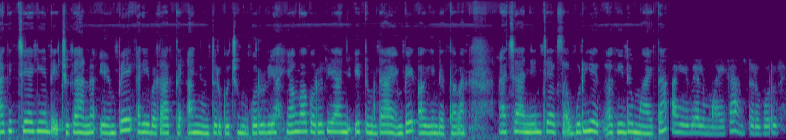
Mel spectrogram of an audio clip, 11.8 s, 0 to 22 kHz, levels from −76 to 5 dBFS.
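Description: At 10.03 s the speech drops out for about 20 ms, then returns dull and boxy until the end. Nothing above 3.8 kHz remains. The level falls by roughly 5 dB, and a new noise floor appears, about 40 dB down. The likely cause is an input switched to a poorer device.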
